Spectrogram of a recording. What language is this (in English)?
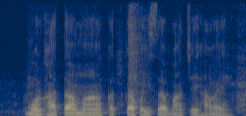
Chhattisgarhi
